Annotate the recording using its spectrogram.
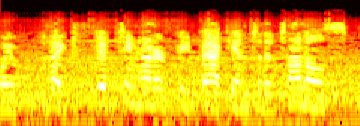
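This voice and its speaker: A man's voice sounds dry with no echo, with noticeable background noise behind it. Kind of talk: casual travel commentary. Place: car. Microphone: camera far.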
